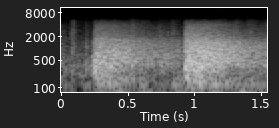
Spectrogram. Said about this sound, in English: Hey, they're shooting. This way. Come on.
